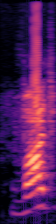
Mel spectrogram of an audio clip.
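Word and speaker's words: watch: जो मतलब आए कर्नल छह नंबर वर्ड आए वाच वाच ठीक सोहते टी खामोश आए वाच पढ़बो ठीक वाच जो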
